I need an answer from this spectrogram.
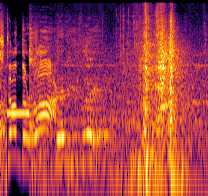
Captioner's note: beep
